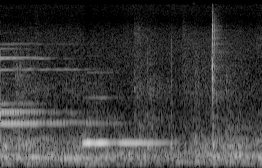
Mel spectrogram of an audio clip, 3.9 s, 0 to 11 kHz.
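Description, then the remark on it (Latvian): A ringing electric bell tone with bright overtones sounds at the start and fades, followed by a steadier mid-pitched tone for about a second over a murmuring chamber, then a single sharp click. “Lūdzu zvanu. Balsosim par 74.”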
